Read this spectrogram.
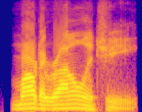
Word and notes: martyrology: American English

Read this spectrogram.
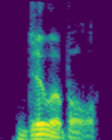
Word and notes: doable: British English

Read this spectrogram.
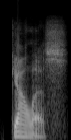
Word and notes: gallice: American English

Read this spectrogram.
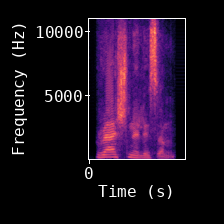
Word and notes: rationalism: Indian

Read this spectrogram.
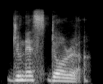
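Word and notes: jeunesse dorée: Indian

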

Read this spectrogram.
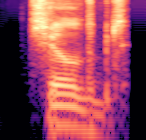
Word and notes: childbed: British English

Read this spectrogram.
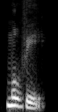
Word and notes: movie: Indian

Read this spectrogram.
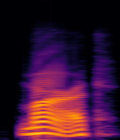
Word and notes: mirk: American English

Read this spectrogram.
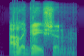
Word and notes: allegation: British English

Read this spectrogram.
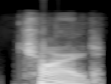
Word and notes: chard: American English

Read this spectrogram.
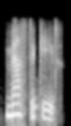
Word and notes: masticate: Indian

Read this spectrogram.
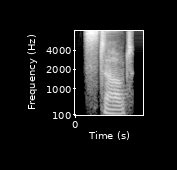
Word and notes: stout: Indian

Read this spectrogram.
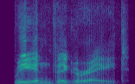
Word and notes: reinvigorate: American English

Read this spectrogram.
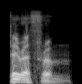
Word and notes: pyrethrum: British English

